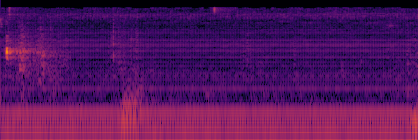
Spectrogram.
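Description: Steady electrical mains hum: a low, constant buzz with evenly spaced tones.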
